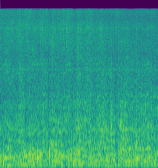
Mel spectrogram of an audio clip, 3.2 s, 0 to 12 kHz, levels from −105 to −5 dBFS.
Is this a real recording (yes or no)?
no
